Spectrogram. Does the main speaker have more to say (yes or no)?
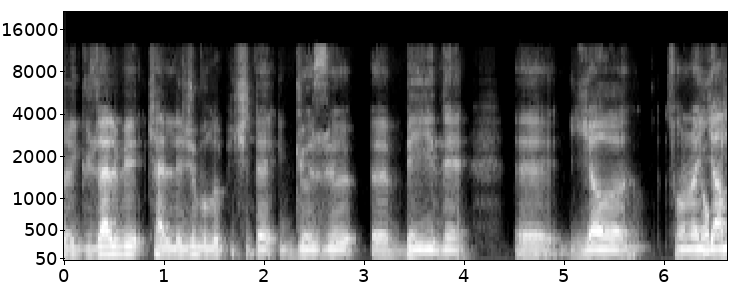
yes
